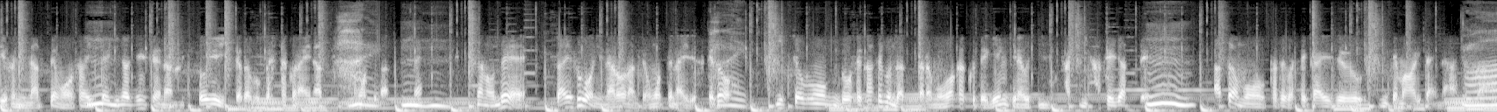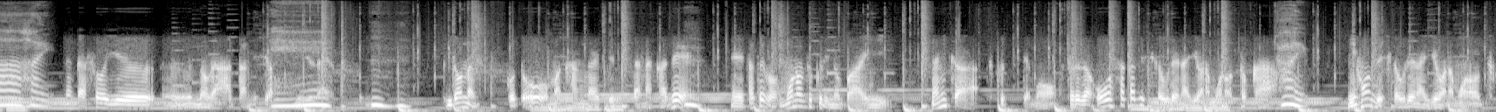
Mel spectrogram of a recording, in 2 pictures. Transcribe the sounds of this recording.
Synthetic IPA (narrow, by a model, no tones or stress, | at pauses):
t̪eiɯ̟ɸɯ̟ːɲ̟ina̰t̪ːe̞mo̞sonoit̪ːaiɡʲino̞d͡ʑĩɰ̃se̞ːna̰noɲʲiso̞ːjɯ̟ikʲi̥kat̪abokːaɕit̪akɯ̟na̰inat̪ːeomot̪ːot̪ã̰nd̪eesɨne̞nano̞d̪e̞d̪aiɸɯ̟ɡo̞ːɲ̟inaɾo̞ːnãnt̪e̞o̞mo̞t̪ːe̞na̰ḭd̪e̞sɨ̥ke̞d̪o̞iɕo̞ːbɯ̃od̪o̞ːse̞kase̞ɡɯ̟̃nd̪at̪ːaɾamo̞ːβ̞akakɯ̟t̪e̞ɡẽ̞ŋkʲinaɯ̟t͡ɕiɲ̟imosakʲːiɲ̟isase̞ːd͡ʑat̪ːe̞at̪o̞βamo̞ːt̪ʰat̪o̞ebase̞kaiʑɨːɲit̪e̞maβaɾʲit̪a̰ina̰t̪ohainãŋkaso̞ːjɯ̟ːɯno̞ɡa̰a̰t̪ːãnd̪e̞sɨjoiasa | iɾõ̞nːako̞t̪o̞̰ːmakʰãŋɡae̞t̪e̞t̪anakad̪e̞eːt̪at̪o̞e̞bamo̞no̞zɨkɯ̟ɾʲino̞ba̰ːḭnaɲ̟ika̰t͡sɨ̥kɯ̟t̪ːe̞mo̞̰so̞ɾe̞ɡaʔo̞ːsakad̪e̞ɕi̥kaɯ̟ɾe̞naijo̞ːnamo̞no̞̰t̪o̞ka̰ha | ɲ̟iɦõ̞nd̪e̞ɕi̥kaɯ̟ɾe̞naijo̞ːna̰mo̞no̰ːt͡sɨ̥kɯ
